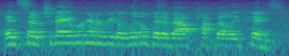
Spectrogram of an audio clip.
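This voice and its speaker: A woman reads aloud to a classroom of young children, pausing to explain things in simple, conversational terms. Her voice sits fairly high and sounds distant in an echoing room, with a low rumble of noise behind her. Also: steady tone, darkish tone. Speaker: teacher reading aloud to children. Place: indoor room, speaking to a class.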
